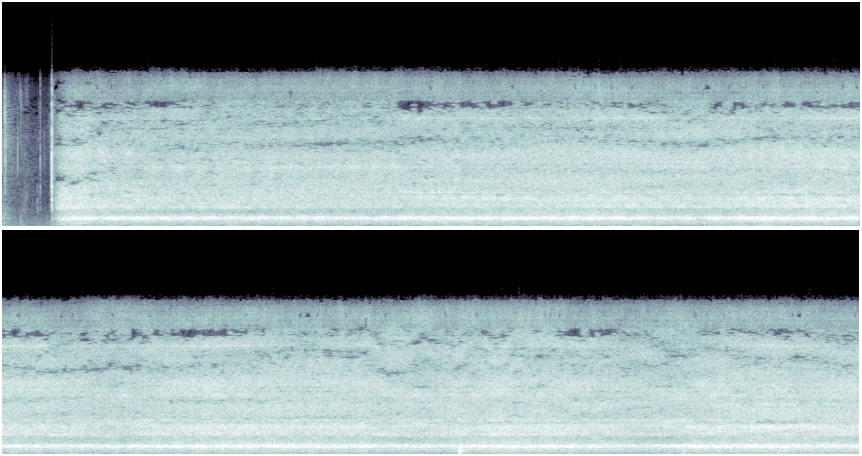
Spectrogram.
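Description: A heat tool dries a Distress Oxide ink craft project with a continuous loud whirring blow that runs close and unbroken for nearly half a minute.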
